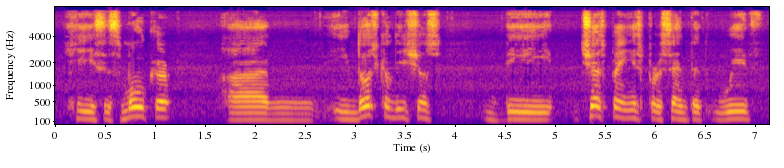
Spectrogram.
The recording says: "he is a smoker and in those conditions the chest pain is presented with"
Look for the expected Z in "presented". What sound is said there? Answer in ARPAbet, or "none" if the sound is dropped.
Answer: S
